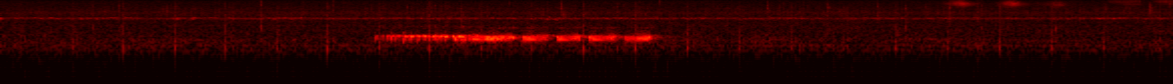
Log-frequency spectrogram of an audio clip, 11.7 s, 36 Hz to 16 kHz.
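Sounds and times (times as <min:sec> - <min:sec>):
frog calling in a trill in the evening: 0:03.8 - 0:06.6.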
